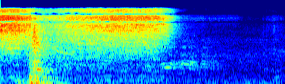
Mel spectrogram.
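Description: An aerosol spray can hissing in one steady burst that stops after about a second and a quarter, with a short low thump near the start.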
